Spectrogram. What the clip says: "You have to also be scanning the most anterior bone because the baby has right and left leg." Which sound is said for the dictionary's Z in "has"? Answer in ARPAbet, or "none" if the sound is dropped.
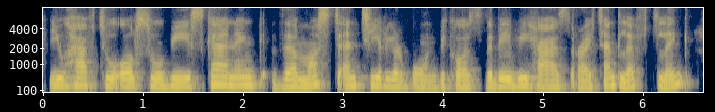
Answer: Z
